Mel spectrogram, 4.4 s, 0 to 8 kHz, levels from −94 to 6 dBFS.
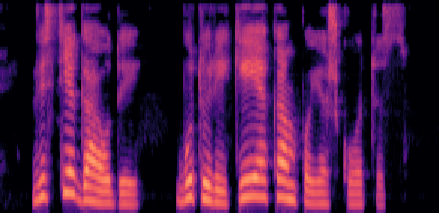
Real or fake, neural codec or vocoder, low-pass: fake; vocoder, 44.1 kHz, 80 mel bands, Vocos; 7.2 kHz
